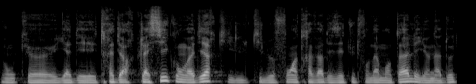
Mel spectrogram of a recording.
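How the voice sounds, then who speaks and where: On a very clean recording with a silent background, a man speaks at a fairly quick pace in a very deep, low pitch with a dark, mellow tone and fairly even intonation. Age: 40s. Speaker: crypto startup co-founder. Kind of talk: interview.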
